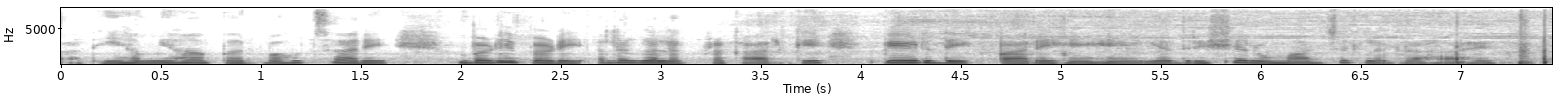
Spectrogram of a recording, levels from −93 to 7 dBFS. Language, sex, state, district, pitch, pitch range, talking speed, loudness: Hindi, female, Goa, North and South Goa, 215 Hz, 185-245 Hz, 185 wpm, -34 LUFS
